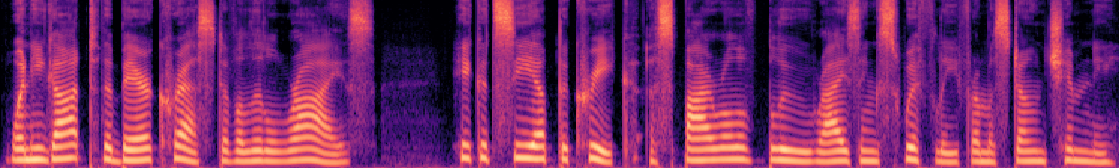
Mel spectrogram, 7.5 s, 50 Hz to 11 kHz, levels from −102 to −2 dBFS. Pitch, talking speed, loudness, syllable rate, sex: 205 Hz, 215 wpm, -18 LUFS, 4.8 syllables/s, female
